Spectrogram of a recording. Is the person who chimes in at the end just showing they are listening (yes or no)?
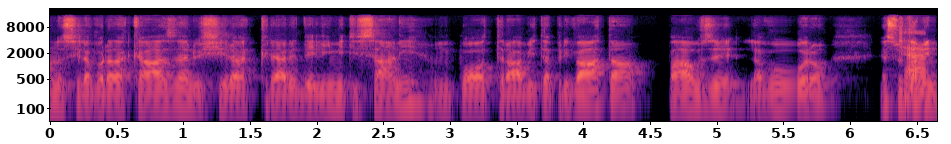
yes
